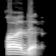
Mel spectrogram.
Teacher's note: Jadi ini memantul tapi posisi dia sukunnya di tengah kata maka dinamakan qalqalah sughro.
